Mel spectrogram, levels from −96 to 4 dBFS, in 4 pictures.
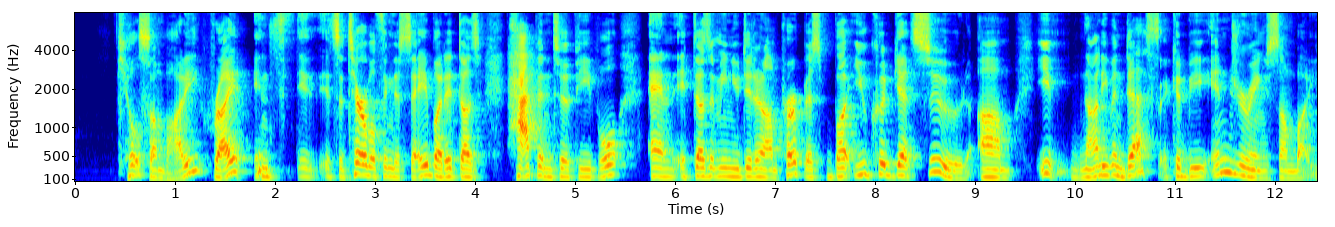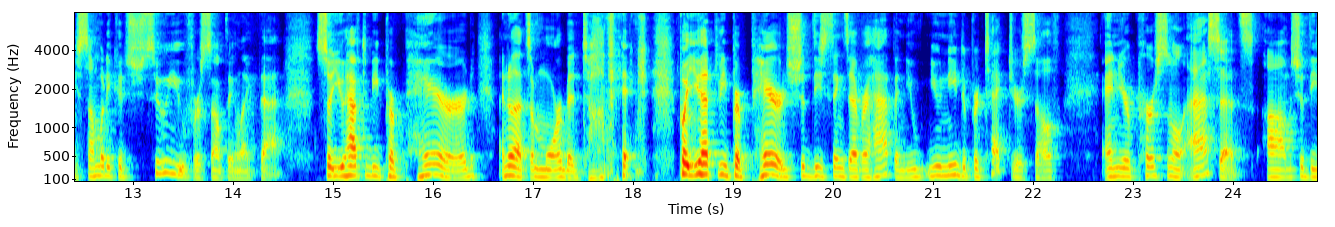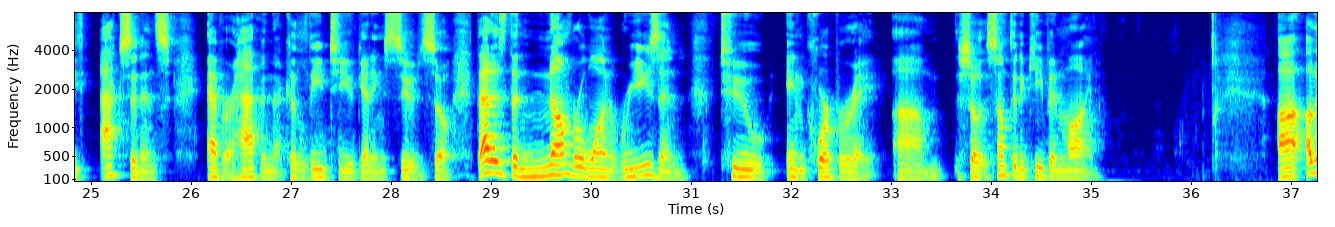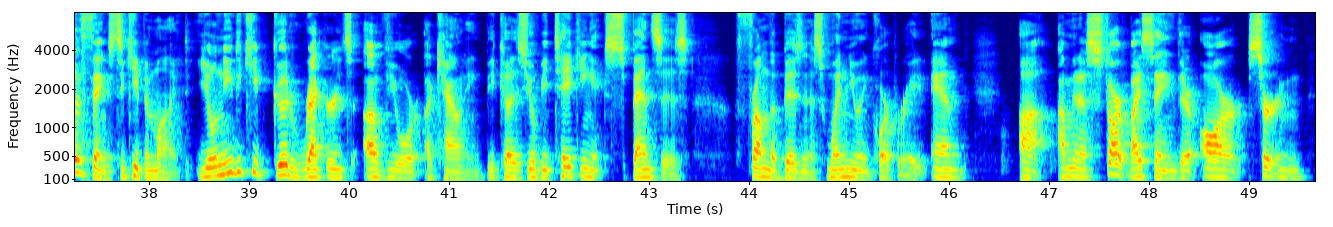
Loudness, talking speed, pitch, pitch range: -25 LUFS, 175 wpm, 140 Hz, 130-160 Hz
